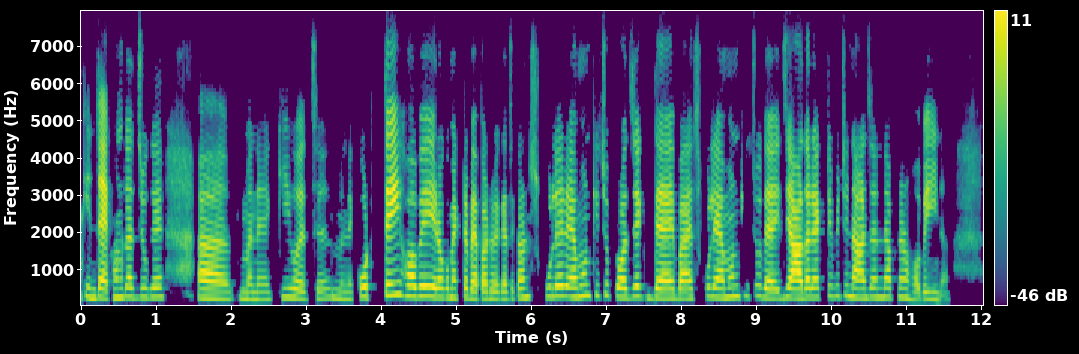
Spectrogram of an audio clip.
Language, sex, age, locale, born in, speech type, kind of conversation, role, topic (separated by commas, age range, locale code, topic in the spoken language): Bengali, female, 30-34, bn-IN, India, conversation, unstructured, none, আজকাল টাকা সঞ্চয় করা এত কঠিন মনে হয় কেন?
